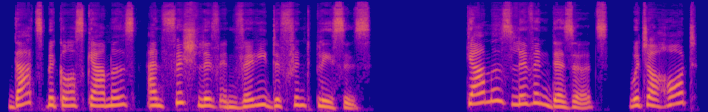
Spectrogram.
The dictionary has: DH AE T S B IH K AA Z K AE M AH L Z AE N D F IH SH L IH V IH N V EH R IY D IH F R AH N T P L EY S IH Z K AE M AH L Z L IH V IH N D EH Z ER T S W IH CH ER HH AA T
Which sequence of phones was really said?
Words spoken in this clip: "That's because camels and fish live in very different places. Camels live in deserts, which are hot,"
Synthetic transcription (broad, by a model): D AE T S B IH K AA Z K AE M AH L Z AE N D F IH SH L IH V IH N V EH R IY D IH F R AH N T P L EY S IH Z K AE M AH L Z L IH V IH N D EH Z ER T S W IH CH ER HH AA T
